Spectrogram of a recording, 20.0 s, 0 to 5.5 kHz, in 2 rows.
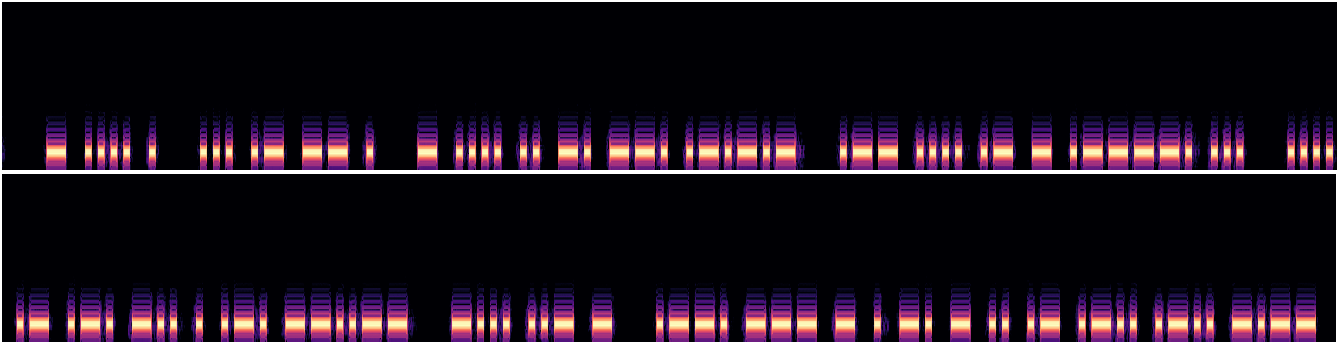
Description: Morse code, heard as a keyed tone, about 25 wpm, 600 Hz. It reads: THE SAME THING. WHAT'S HARDER, BUT POTENTIALLY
